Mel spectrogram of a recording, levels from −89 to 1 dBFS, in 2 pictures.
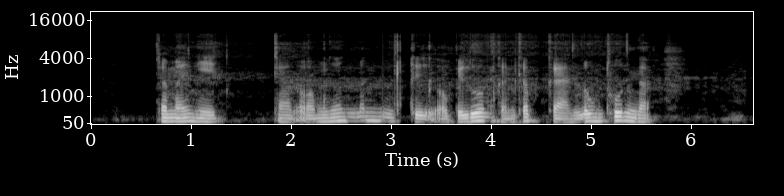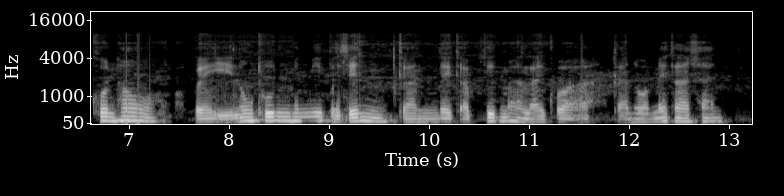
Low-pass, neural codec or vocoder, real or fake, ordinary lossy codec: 9.9 kHz; vocoder, 22.05 kHz, 80 mel bands, WaveNeXt; fake; none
